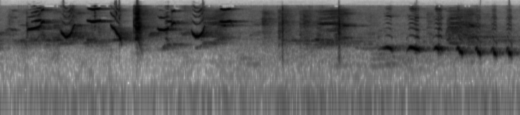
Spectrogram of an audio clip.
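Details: White-rumped shama in competitive singing, tail-flicking and fired up, delivering a many-voiced song: sweeping whistled loops and sharp high notes, then a quick run of lower descending whistled chips at the end.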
